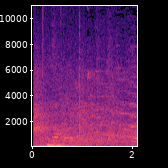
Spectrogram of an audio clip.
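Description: Dull thumps echoing in a large gymnasium about a third of a second in, over a background murmur of voices.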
